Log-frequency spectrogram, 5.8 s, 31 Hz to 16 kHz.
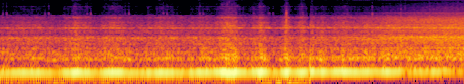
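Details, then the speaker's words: H-Calory Toolbox 2S diesel heater from a cold start at the middle setting: the glow plug draws about 9 A, then the blower ramps up, ignition catches, the glow plug switches off and draw falls to 36 W. Steady low rumble, a clean healthy start. "As the blur ramps up, I can see the ignition is burning and the glow plug is now off."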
